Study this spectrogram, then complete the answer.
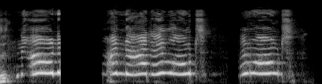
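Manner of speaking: small creature whimpering, very high and slow. A storyteller voices the kobold answering the man's threat, whimpering kobold. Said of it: "as the kobold whimpers".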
